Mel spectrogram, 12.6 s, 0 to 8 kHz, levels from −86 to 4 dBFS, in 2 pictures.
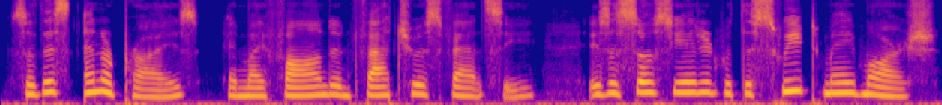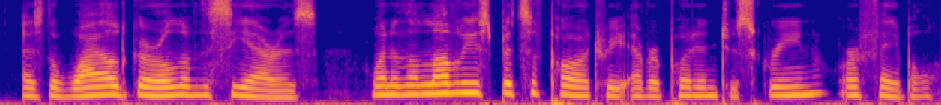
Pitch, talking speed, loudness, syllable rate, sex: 205 Hz, 165 wpm, -17 LUFS, 4.6 syllables/s, female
